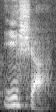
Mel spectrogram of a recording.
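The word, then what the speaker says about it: אִשָּׁה: And it's kind of spelled like Isa, but it's Isha. That's how you say it.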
